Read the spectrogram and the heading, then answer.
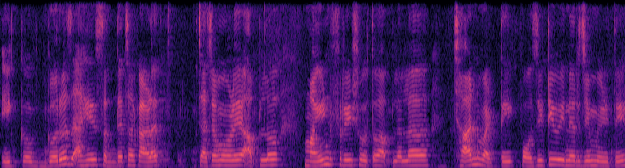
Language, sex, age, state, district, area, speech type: Marathi, female, 18-30, Maharashtra, Yavatmal, urban, spontaneous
